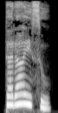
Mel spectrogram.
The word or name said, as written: ಟರಾಯಿಸು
